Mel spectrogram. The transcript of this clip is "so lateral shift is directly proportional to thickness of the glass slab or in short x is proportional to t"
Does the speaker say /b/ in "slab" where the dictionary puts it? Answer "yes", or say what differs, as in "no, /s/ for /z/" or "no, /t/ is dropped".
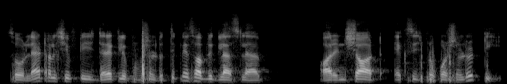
yes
